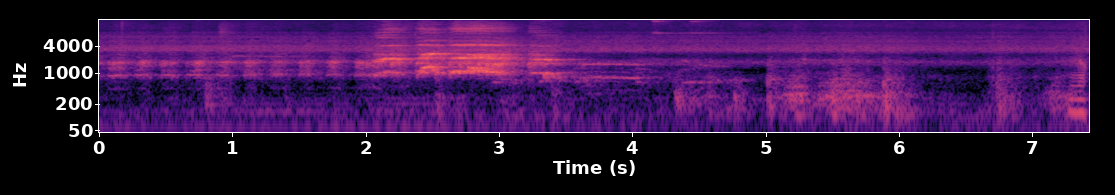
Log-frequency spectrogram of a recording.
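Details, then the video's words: Chicken crowing amid steady background noise: a loud, hoarse crow of a little over a second rises from softer rumbling, followed by scattered clucks and knocking sounds. "noob qaib poj qua zoo heev li"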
